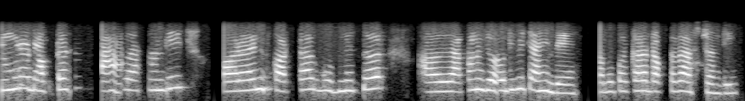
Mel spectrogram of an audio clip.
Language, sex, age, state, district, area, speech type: Odia, female, 30-45, Odisha, Sambalpur, rural, conversation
